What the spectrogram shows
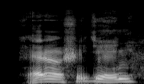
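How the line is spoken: Calm. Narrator (Russian): спокойно произнес один из них, что повыше

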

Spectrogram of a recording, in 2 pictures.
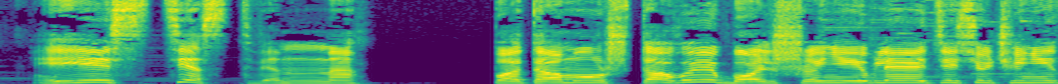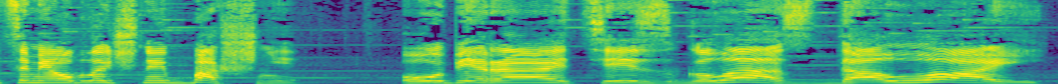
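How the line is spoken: Barked. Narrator (Russian): рявкнула директриса Гриффин

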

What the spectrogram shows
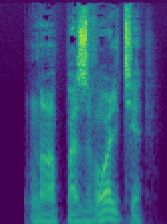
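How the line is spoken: Trembling voice. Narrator (Russian): дрогнувшим голосом произнес лакей

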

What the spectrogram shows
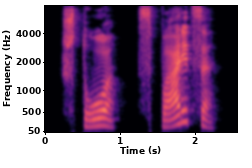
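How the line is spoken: Scoffing snort. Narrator (Russian): хмыкнул

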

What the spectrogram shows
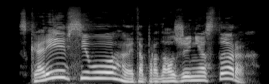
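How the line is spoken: Snorting. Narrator (Russian): хмыкнул я

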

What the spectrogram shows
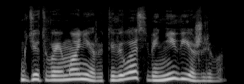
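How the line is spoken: Angry. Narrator (Russian): папа сердито произнес

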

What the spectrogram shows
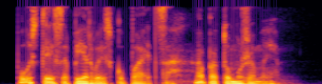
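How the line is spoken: Quiet, smiling. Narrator (Russian): Макс улыбнулся и тихо произнес

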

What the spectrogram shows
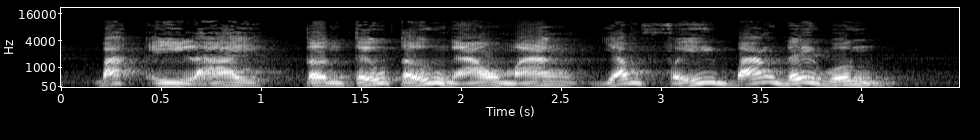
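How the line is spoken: Loud roar. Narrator (Vietnamese): Thạch Mộng cũng gầm lớn

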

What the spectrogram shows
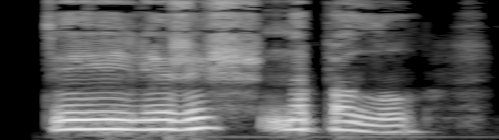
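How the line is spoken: Slow, calm voice. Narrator (Russian): медленно, спокойным голосом говорил Столь

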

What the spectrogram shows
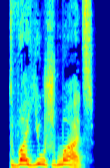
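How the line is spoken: Angry shout. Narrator (Russian): закричал Громов

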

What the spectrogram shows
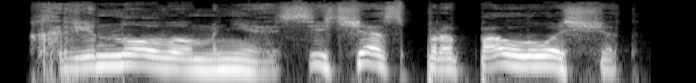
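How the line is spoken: Wheezing. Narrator (Russian): просипел Леха

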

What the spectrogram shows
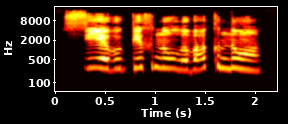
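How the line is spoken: Sobbing bitterly. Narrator (Russian): Начинает горько рыдать

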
